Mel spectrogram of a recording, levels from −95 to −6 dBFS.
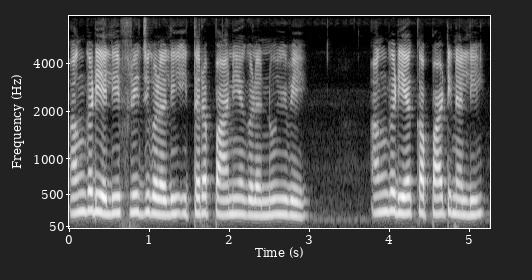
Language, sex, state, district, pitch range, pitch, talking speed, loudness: Kannada, female, Karnataka, Bidar, 210-235 Hz, 225 Hz, 90 wpm, -16 LUFS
